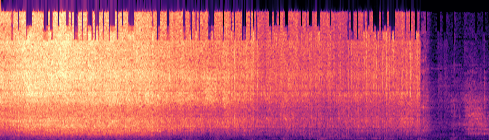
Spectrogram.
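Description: Rice water poured into a pan of sautéed onions raises a loud hissing sizzle that gradually subsides, then cuts off abruptly into near silence.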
